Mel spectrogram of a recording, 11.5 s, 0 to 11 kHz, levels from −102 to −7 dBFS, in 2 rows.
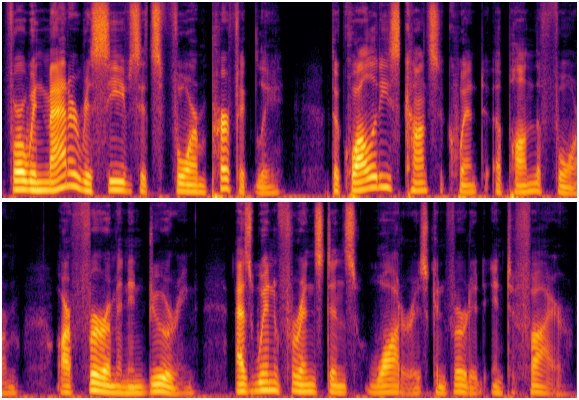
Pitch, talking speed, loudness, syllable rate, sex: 110 Hz, 135 wpm, -21 LUFS, 4.5 syllables/s, male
